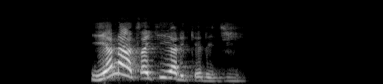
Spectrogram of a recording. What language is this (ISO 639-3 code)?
hau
